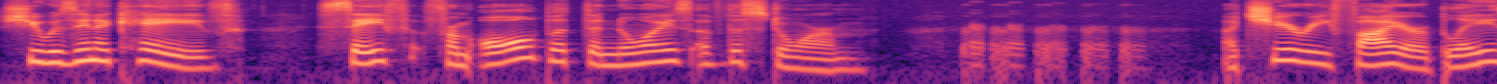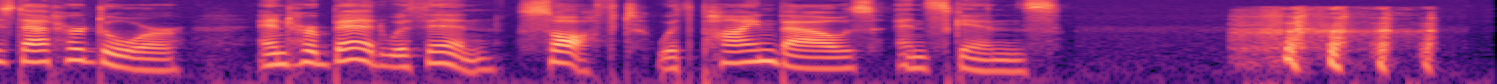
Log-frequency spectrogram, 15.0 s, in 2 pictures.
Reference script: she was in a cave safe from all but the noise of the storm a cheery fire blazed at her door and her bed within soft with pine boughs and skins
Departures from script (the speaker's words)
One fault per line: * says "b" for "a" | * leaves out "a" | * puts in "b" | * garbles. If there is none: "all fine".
all fine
